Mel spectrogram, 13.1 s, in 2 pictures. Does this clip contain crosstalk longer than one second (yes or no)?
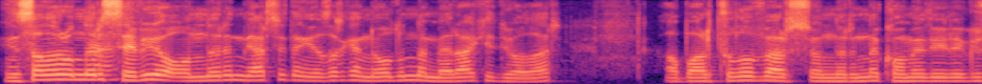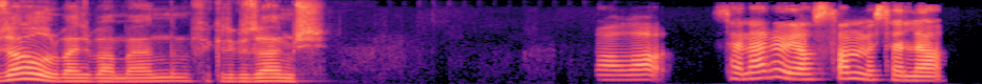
no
